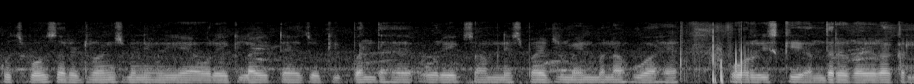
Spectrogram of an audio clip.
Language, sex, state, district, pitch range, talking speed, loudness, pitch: Hindi, male, Rajasthan, Bikaner, 105-110 Hz, 190 wpm, -25 LUFS, 105 Hz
